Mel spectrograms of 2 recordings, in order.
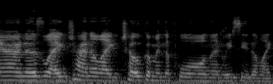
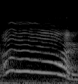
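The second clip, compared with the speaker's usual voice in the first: mock startled gasp. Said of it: "And she's like".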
